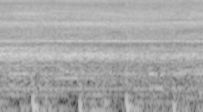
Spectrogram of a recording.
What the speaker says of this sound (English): Put the blow dryer on.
